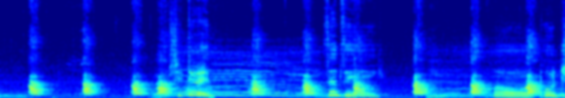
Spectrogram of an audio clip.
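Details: Samson, a pet dog, 'talking' with Josie: drawn-out, wavering whines that rise and slide slowly downward, broken by short yelps, while a woman speaks coaxingly in the background.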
